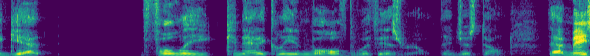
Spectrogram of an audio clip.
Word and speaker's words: Israel: Sr e a l it's not is real it's Israel think of that way Israel because about half the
